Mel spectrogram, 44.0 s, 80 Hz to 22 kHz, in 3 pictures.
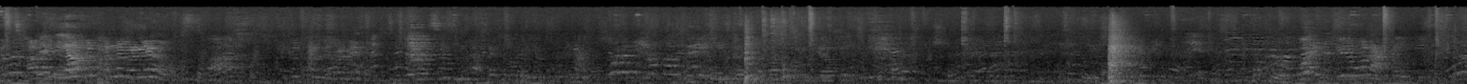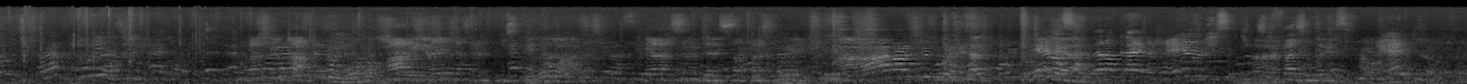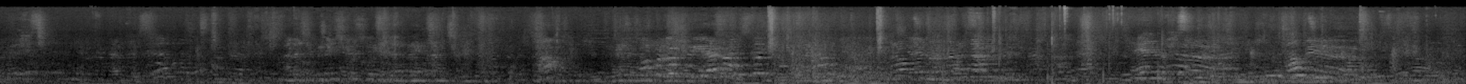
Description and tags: moulay idriss people1
People talking in Moulay Idriss, Morocco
